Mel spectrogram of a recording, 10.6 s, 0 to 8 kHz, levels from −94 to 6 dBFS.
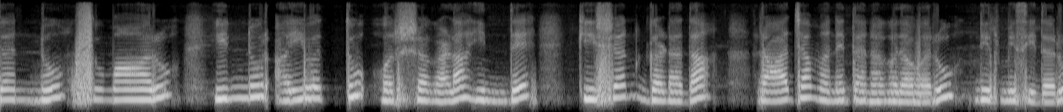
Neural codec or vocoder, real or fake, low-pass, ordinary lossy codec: vocoder, 24 kHz, 100 mel bands, Vocos; fake; 7.2 kHz; none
